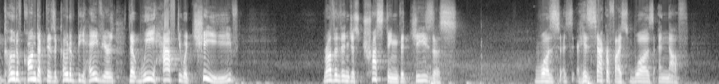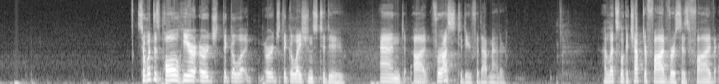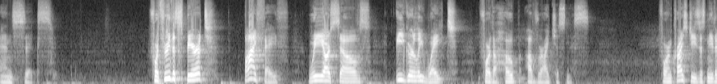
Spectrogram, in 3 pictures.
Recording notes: This sermon was preached on the 10th of December 2023 at all services of Helensburgh and Stanwell Park Anglican Church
